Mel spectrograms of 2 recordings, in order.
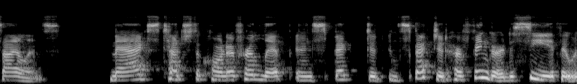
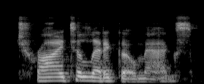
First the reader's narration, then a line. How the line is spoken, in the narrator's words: he said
